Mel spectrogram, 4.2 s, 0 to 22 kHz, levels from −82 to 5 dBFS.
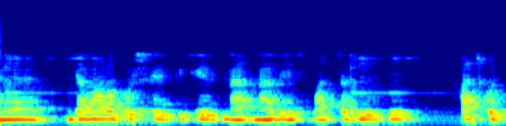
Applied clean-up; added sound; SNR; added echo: neural separator model SepFormer DNS4.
